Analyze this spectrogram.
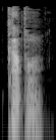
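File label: "couple", British English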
